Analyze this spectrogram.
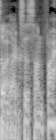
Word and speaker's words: Alexisonfire: no is on fire or alexis on it's alexis on fire because it actually says pronounced alexis on fire okay but is it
